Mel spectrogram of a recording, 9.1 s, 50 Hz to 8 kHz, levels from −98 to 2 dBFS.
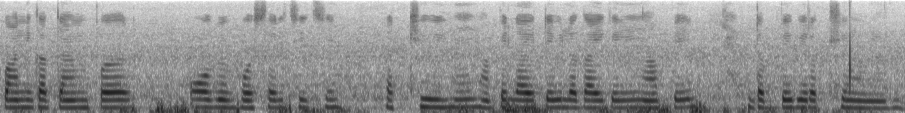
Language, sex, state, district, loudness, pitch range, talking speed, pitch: Hindi, female, Haryana, Charkhi Dadri, -21 LUFS, 195-205 Hz, 165 wpm, 200 Hz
